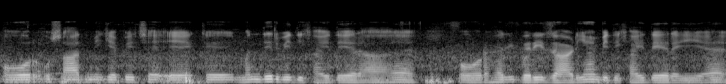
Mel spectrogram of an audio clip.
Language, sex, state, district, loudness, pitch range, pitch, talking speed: Hindi, male, Rajasthan, Bikaner, -20 LUFS, 100-110 Hz, 105 Hz, 175 wpm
